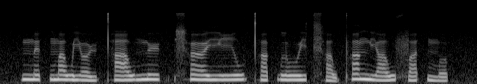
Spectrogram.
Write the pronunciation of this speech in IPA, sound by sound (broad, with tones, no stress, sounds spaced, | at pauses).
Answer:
n̪ ɪ˧ k̚ m ɐ˧ w j ɵ˨˩ ɥ t̪ʰ aː˨˧ w n̪ yː˧ k̚ t͡sʰ œː˧ j iː˨˧ w t̪ʰ ɐ˨˥ k̚ l uː˨˧ j t͡sʰ ɐ˨˩ w pʰ ɐ˥ ŋ j ɐ˨˥ w f ɐ˨˥ t̚ m ʊ˨ k̚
